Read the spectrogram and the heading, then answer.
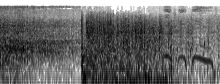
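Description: Submarine torpedo firing explosion sound effect: a dense, sustained roaring blast that jumps abruptly louder partway through and stays harsh and steady, with a few short wavering tones near the end.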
